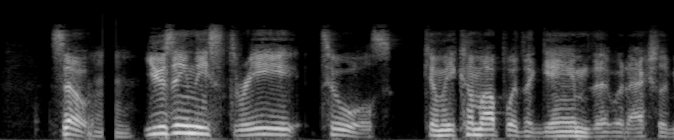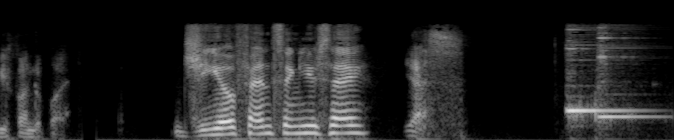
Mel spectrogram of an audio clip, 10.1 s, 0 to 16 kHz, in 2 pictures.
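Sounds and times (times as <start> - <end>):
speech: 0.4 - 5.7, 6.4 - 8.6
two-note ding-dong doorbell chime: 9.3 - 10.1.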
